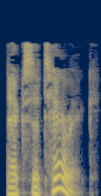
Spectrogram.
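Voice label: "exoteric", British English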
